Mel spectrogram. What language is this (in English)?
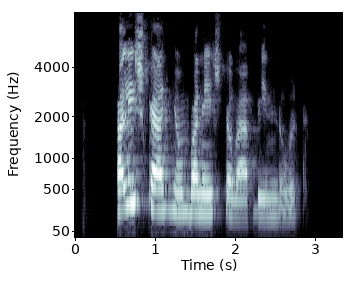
Hungarian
